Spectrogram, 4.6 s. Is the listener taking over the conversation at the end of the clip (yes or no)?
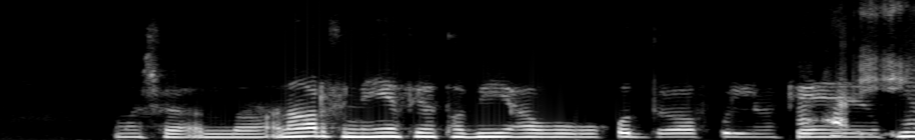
yes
